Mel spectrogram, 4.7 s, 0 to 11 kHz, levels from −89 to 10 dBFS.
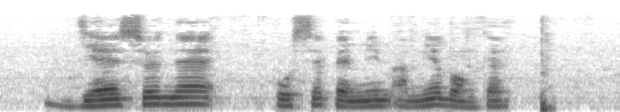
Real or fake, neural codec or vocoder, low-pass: real; none; 7.2 kHz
